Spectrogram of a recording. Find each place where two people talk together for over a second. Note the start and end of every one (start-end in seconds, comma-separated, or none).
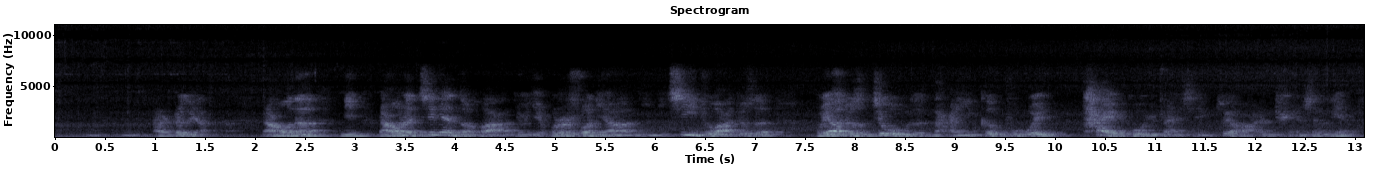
none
